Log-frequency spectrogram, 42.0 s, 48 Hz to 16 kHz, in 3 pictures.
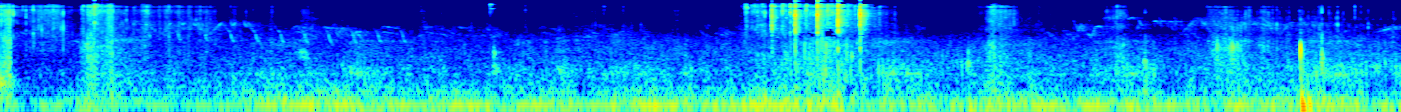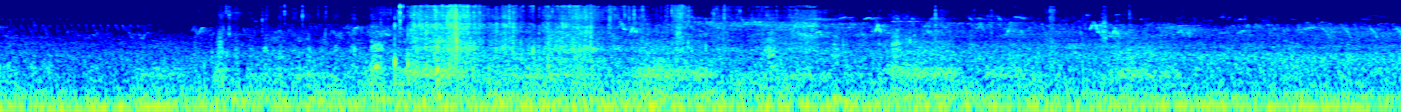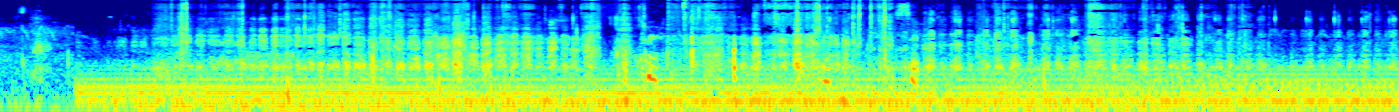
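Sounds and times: faint outdoor background: 0.0 - 42.0
dog panting loudly: 28.8 - 42.0.

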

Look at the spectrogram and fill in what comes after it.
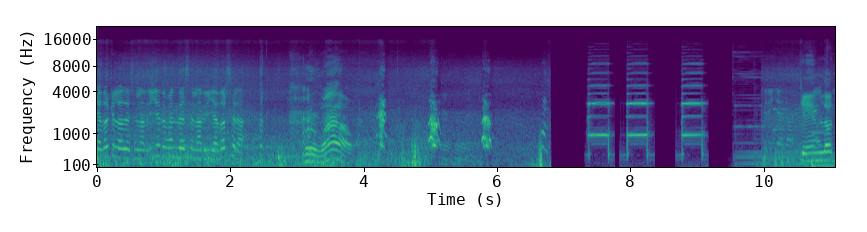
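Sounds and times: outdoor wind noise: 0.0 - 6.8.

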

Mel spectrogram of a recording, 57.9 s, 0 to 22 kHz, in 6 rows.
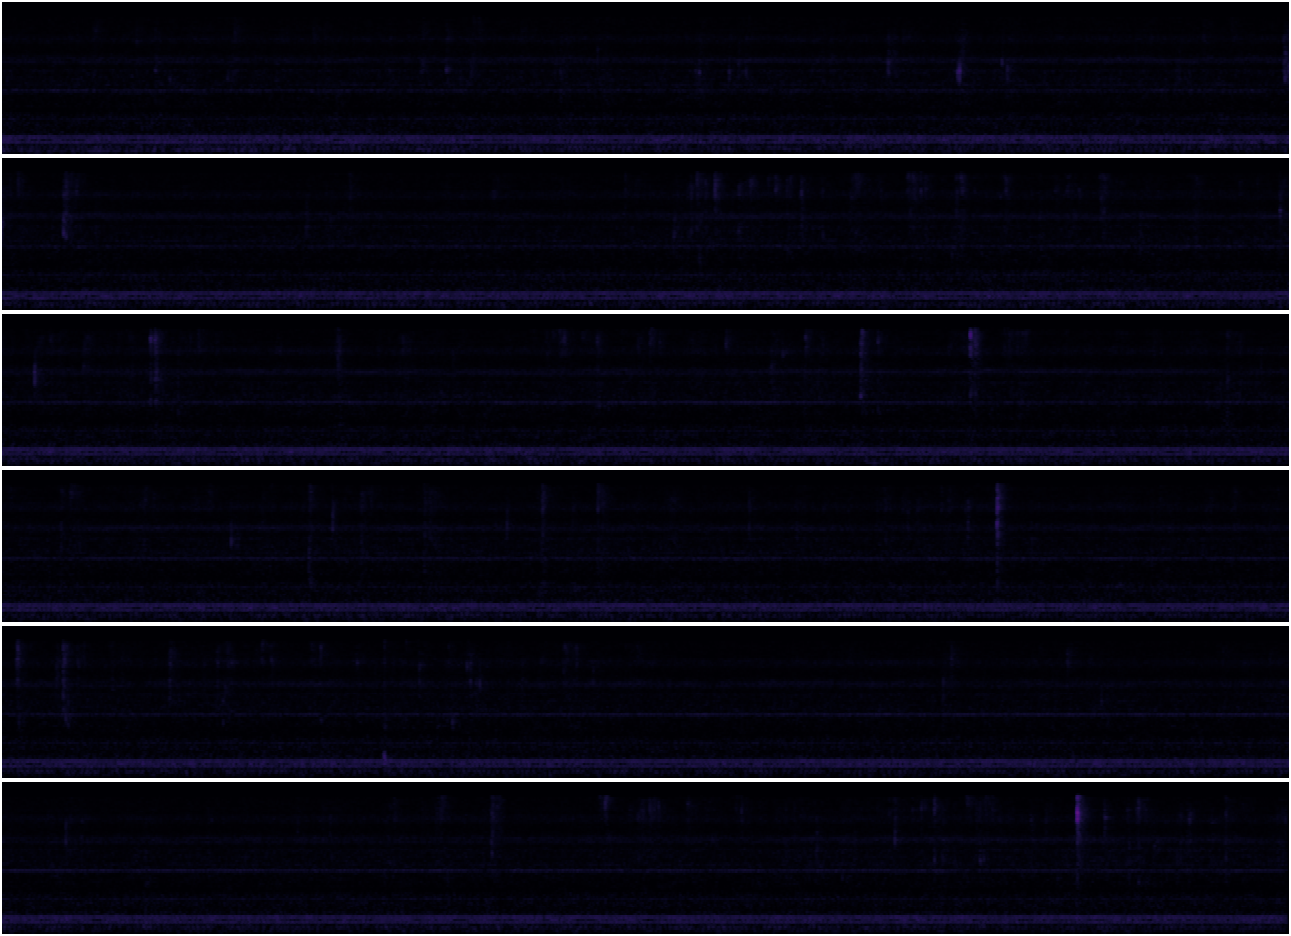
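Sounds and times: steady low hum: 0.0 - 57.9
dog chewing clicks: 0.8 - 10.7, 14.2 - 43.4, 51.5 - 57.9.

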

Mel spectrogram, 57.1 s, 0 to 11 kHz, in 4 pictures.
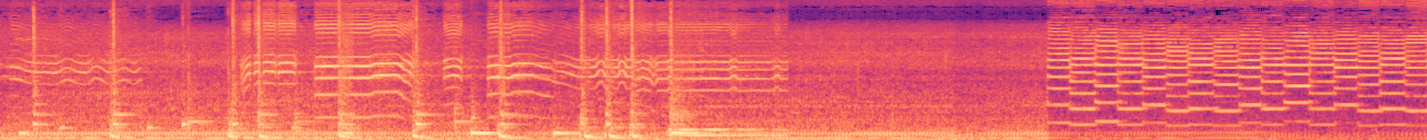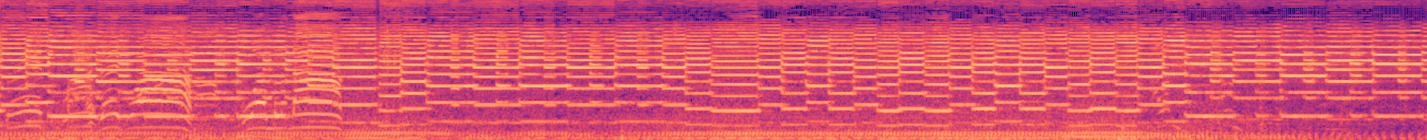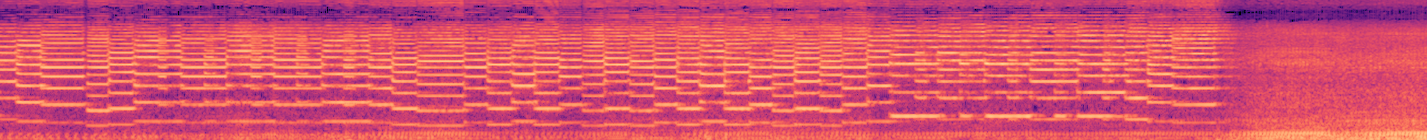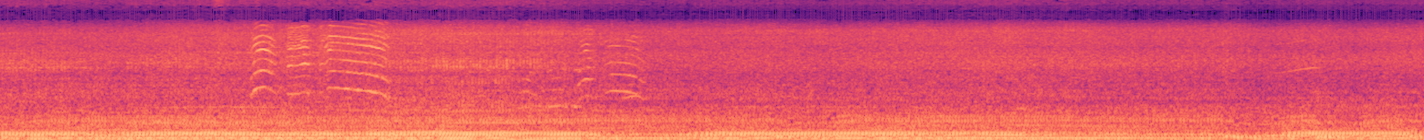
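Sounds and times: musical air horn melody: 0.0 - 8.0, 10.5 - 41.0
coach engine rumbling: 0.0 - 27.6, 30.2 - 52.0.

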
